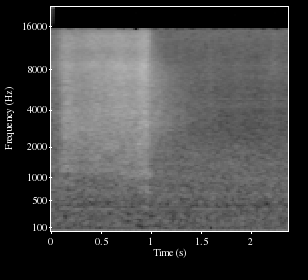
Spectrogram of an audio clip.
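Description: Steel drywall taping knife scraping joint compound across a screw head on drywall, one stroke lasting about a second. This is the second coat being laid over the screws.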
